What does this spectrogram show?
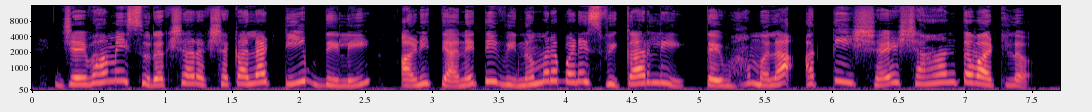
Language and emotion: Marathi, happy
